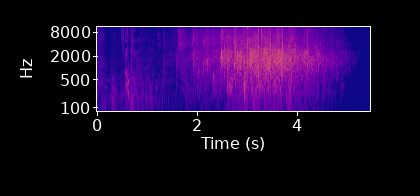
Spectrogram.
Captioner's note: applause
